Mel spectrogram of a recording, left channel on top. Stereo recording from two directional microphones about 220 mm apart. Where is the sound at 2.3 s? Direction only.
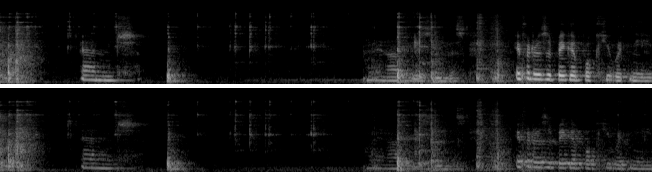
20° left (ahead or behind).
